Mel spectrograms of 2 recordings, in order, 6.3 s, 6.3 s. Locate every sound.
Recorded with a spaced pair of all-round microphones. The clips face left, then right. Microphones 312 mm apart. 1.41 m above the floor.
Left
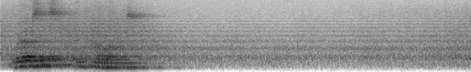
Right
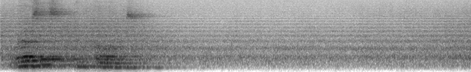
0.2 s a woman speaking: 70° left (ahead or behind), 4 m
